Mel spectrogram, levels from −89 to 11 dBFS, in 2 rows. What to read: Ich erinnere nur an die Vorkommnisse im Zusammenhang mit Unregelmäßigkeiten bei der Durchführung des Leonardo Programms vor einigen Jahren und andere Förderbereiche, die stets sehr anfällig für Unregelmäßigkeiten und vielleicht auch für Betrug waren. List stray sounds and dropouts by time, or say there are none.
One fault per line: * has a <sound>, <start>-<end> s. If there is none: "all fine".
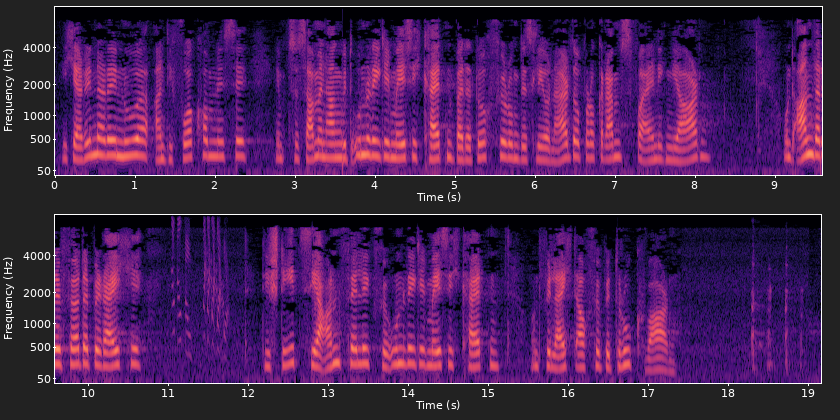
* has a chirp, 11.0-11.8 s
* has a cough, 18.3-19.0 s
